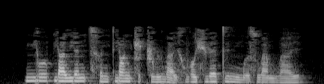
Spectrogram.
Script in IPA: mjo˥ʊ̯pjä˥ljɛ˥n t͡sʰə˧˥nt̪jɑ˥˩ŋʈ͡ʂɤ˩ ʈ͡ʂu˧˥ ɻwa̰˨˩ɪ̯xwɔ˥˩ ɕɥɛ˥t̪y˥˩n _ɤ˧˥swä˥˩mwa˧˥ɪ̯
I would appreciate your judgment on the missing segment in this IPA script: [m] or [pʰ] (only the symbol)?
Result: m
